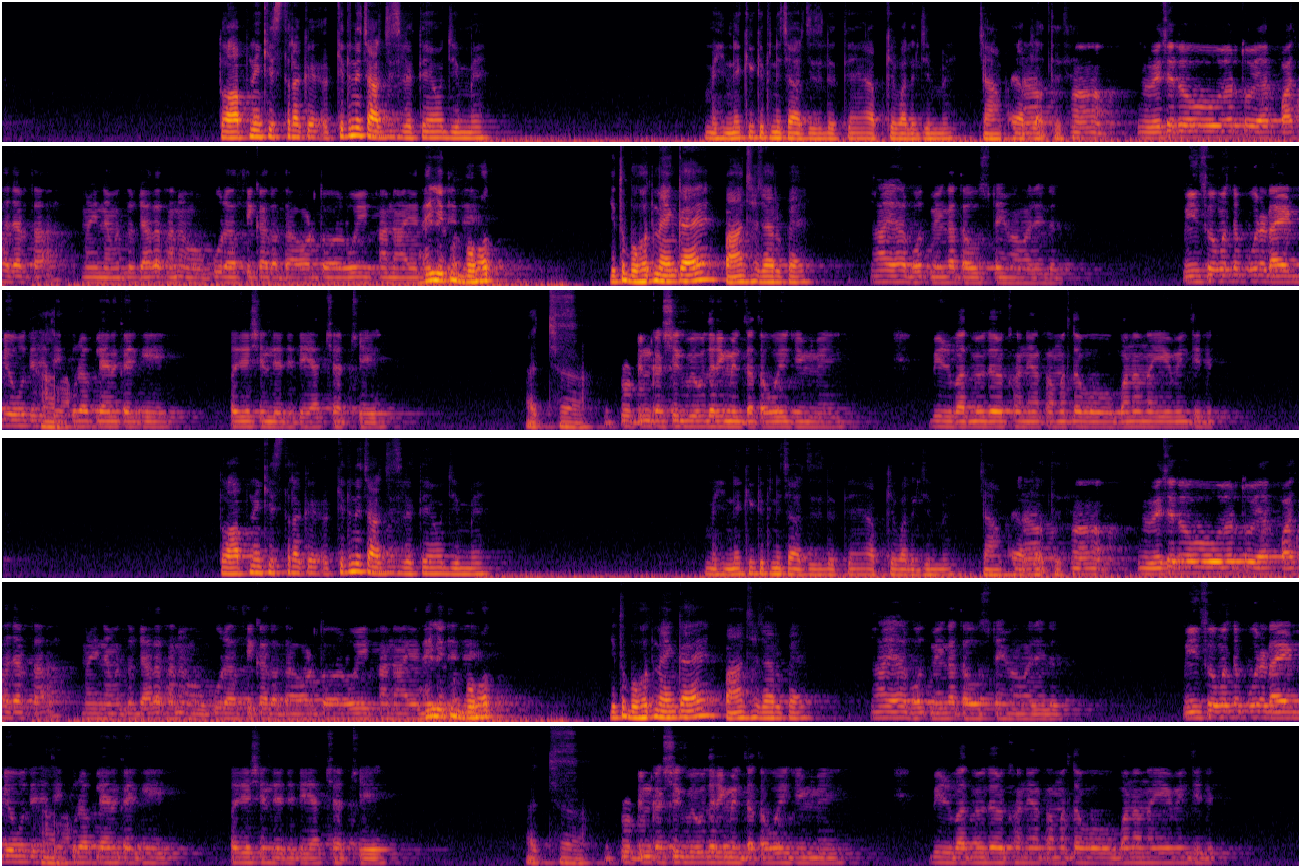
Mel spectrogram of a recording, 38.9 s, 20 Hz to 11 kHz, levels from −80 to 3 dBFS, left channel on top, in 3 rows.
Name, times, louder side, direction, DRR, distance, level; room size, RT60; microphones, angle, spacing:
voice 1, 2.2-4.9 7.0-10.7 17.1-17.9 19.0-21.1 26.3-26.6 31.2-31.8, left 3 dB, 45° left, 0.7 m, -23 dB
sound 1, 4.7-18.6, equal, 5° left, 0.6 m, -39 dB
voice 2, 10.1-11.1 11.4-17.8 21.7-23.6 24.8-27.7 28.2-29.8 31.4-31.7 32.0-34.4 34.9-38.0, equal, 20° left, 1.8 m, -29 dB
26.5 x 24.0 x 4.1 m
head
